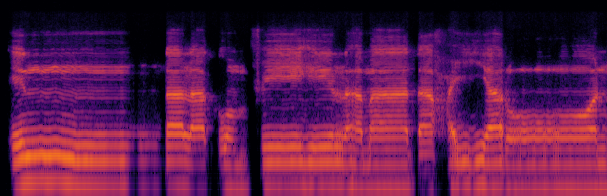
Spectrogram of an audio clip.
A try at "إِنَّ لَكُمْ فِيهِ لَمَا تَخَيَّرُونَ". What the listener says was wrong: pakai kho takhayyarun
